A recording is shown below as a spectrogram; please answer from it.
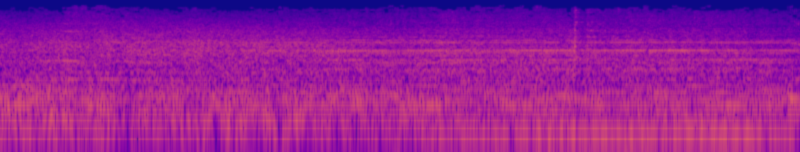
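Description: Steady machinery drone with a rushing noise: an automated container stacking crane running as it lifts a steel shipping container.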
